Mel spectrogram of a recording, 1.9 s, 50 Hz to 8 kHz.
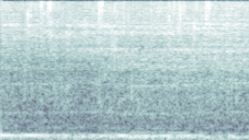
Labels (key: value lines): label: anthrophony, boat engine
recorder: SoundTrap 500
